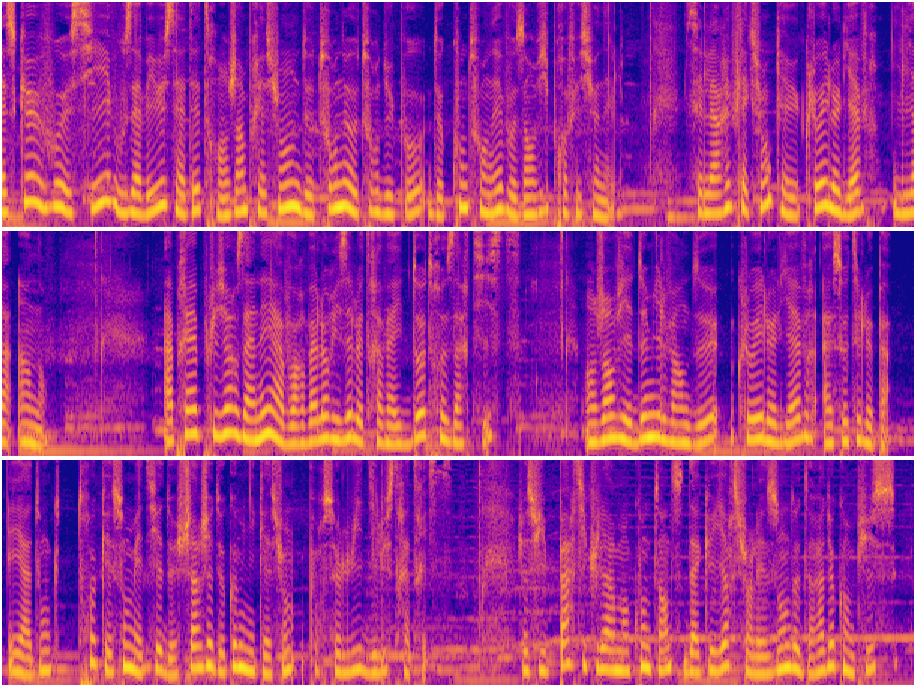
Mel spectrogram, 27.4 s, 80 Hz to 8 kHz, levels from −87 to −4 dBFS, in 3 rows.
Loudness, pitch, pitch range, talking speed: -18 LUFS, 215 Hz, 195-250 Hz, 165 wpm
